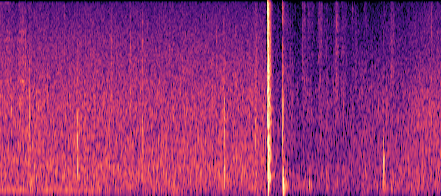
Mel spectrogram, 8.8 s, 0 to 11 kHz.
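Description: Compound bow shot at a whitetail doe: a single sharp crack of the bow firing about five seconds in, followed about a quarter second later by a second sharp smack of the arrow striking the deer at 19 yards. A low steady hiss lies underneath.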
